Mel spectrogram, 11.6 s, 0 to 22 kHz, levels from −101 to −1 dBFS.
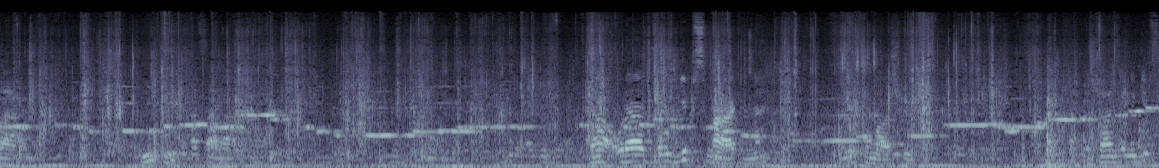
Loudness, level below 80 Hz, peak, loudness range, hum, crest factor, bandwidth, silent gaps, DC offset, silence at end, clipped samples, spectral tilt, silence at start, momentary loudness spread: -35 LUFS; -44 dBFS; -16 dBFS; 4 LU; none; 20 dB; 17 kHz; none; under 0.1%; 0 s; under 0.1%; -4.5 dB/octave; 0 s; 10 LU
